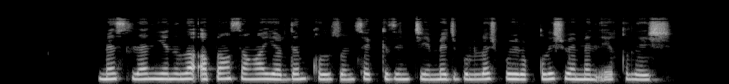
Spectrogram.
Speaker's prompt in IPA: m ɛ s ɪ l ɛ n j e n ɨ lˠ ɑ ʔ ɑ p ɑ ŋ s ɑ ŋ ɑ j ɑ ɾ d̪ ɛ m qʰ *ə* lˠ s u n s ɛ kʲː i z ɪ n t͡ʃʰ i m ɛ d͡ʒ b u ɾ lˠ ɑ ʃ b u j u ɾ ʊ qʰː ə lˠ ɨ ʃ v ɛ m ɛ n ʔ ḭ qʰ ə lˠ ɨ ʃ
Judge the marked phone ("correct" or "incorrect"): correct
